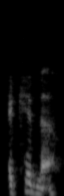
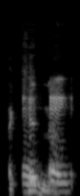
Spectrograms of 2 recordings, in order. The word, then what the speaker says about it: echidna: Echidna. Echidna. Echidna. Echidna. Echidna. Echid. Rock and roll. Echidna. Oh, huh? Echidna. We'll figure it out. What's up, Sander? Echidna. So the emphasis is on the second syllable.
